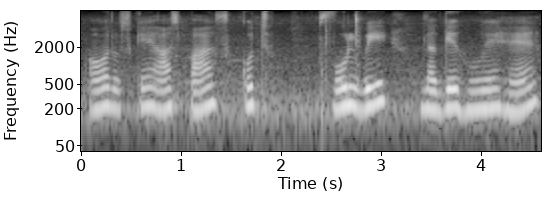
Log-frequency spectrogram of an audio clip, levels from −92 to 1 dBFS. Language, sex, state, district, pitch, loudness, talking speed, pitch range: Hindi, female, Uttar Pradesh, Saharanpur, 210 Hz, -16 LUFS, 130 wpm, 200-220 Hz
